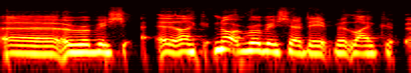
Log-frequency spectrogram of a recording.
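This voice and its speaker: This is a woman talking. Her pitch is medium. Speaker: music producer and DJ. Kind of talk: casual podcast interview.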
